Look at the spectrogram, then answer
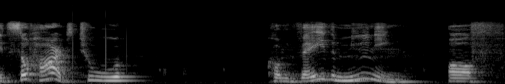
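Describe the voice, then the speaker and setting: With a German accent, a man speaks very slowly in a high voice, using very wide pitch swings and long, frequent pauses amid audible room echo. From Germany. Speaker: university lecturer. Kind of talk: lecture.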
